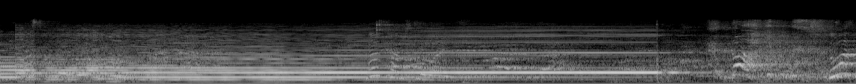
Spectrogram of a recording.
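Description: A live rock band's amplified instruments, electric guitar among them, holding one steady ringing chord that stops abruptly about six and a half seconds in; a voice comes in briefly in the middle and again after the stop.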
